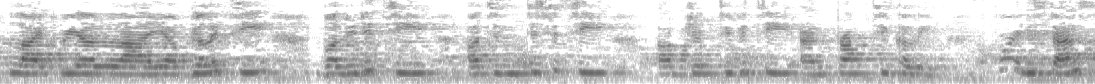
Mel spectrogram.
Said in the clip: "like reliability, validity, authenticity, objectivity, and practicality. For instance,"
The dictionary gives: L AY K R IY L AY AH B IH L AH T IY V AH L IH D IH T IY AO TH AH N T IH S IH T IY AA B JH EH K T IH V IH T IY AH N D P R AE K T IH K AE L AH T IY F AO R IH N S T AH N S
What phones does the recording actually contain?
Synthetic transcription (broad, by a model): L AY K R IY L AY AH B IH L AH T IY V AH L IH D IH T IY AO T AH N T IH S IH T IY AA B JH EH K T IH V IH T IY AH N D P R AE K T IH K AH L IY F AO R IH N S T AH N S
